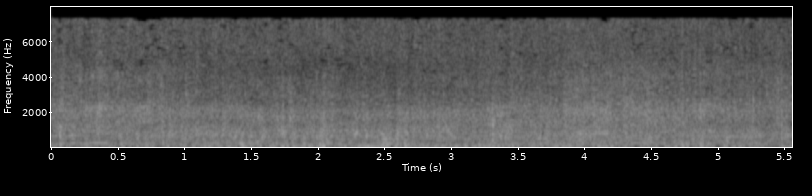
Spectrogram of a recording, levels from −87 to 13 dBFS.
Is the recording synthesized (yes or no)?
yes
